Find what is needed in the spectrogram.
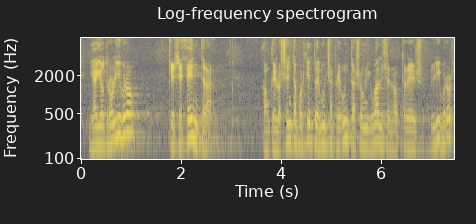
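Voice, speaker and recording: A man's high-pitched voice at a fairly slow pace amid noticeable background noise. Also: ordinary pitch variation. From Spain, Extremadura (Tornavacas, Cáceres). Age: 80s+. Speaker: retired professor and author. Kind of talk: speech at a book presentation. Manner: halting, with many fillers.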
